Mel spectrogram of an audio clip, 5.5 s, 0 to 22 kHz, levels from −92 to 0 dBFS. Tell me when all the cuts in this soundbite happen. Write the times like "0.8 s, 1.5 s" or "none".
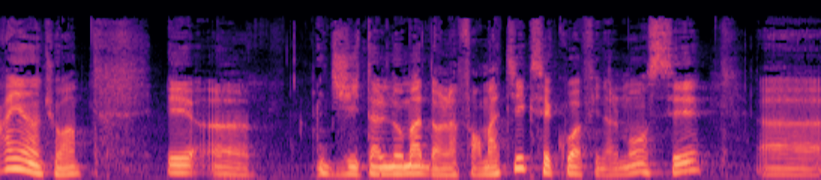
none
